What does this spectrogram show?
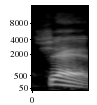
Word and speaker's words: Shad: Shad.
